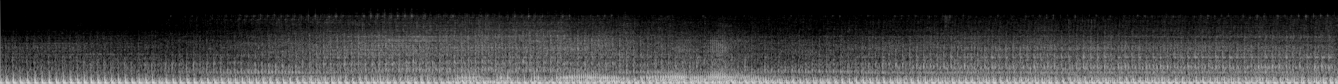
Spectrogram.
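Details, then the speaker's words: 2020 SSR Motorsports SR300 single-cylinder dirt bike with Lectron carburetor, warming idle set to about 3400 rpm: fast, very even patter, no misses or surging; normal idle, runs better as it warms. "the idle set to about 3 400 rpm it sounds really good there it's very even as the bike warms up it actually starts to run even better too like most machines"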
